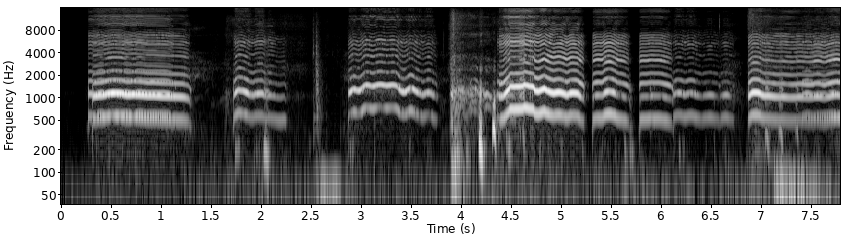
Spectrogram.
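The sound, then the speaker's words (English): Screaming rubber chicken toys, held with their heads in a mouth and laughed through, give a series of many long, high, wavering squeals broken by short gaps, with one rougher, noisier stretch midway. “Take these screaming rubber chickens.”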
